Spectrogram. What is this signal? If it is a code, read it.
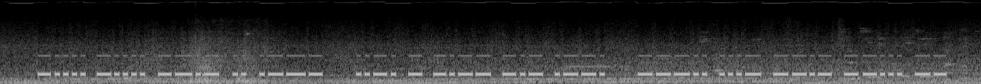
Morse code, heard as a keyed tone, hand-sent with a bug key, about 28 wpm, 480 Hz, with the noise inside a bus. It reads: 66QIJ FTYKP 8VQ7M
